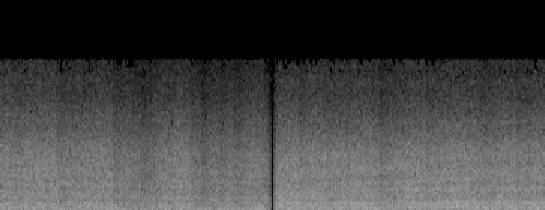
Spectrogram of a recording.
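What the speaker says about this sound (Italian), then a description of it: "Cascata delle Marmore" The Marmore waterfall in Terni, Italy, a loud, steady, dense roar of falling water that fills the scene without pause, with only one brief dropout.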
